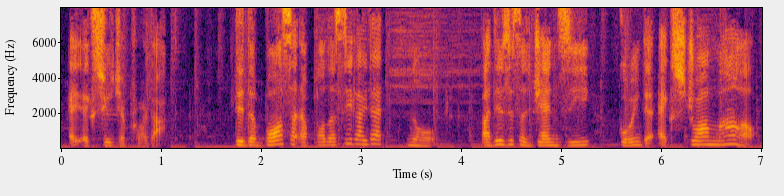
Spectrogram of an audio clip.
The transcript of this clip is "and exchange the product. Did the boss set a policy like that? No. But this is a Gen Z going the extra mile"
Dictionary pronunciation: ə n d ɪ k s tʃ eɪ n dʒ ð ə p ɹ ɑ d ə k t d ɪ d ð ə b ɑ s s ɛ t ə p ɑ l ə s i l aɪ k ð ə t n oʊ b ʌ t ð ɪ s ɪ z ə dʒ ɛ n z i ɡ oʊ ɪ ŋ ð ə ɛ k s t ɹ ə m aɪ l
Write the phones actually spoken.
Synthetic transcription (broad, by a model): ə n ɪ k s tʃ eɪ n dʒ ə p ɹ ɑ d ə k t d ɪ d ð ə b ɑ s s ɛ t ə p ɑ l ə s i l aɪ k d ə t n oʊ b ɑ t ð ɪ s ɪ s ə dʒ ɛ n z i ɡ oʊ ɪ ŋ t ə ɛ k s t ɹ ə m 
